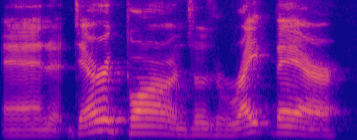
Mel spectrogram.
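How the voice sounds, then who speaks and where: A man's voice: medium pitch, animated, takes it slowly. A man giving informal, conversational analysis as co-commentator on an amateur live football broadcast.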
